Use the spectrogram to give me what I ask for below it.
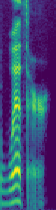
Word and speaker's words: weather: Weather. And the pronunciation. It has the three sound in the middle. Weather. That three sound can be, you know, very difficult for many people learning English.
